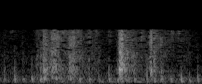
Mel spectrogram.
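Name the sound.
horses galloping away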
